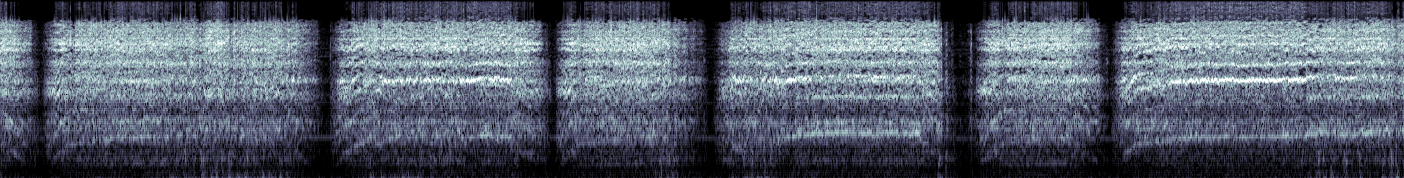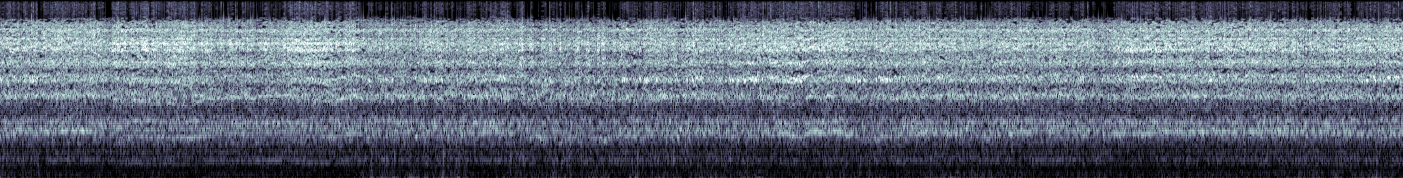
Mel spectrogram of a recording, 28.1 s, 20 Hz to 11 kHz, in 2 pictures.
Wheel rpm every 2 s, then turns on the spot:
140, 150, 150, 130, 160, 130, 210, 220, 220, 220, 220, 220, 230, 230.
none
